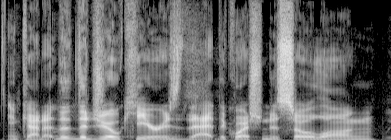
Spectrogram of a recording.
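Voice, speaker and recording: Low-pitched man, clean smooth voice, chatty, rambling, casual video commentary. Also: fairly quick, a bit bright. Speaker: video creator giving commentary.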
